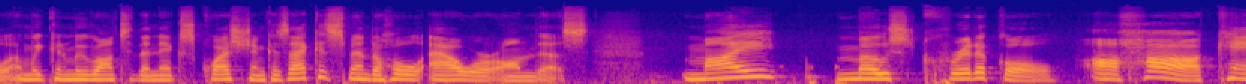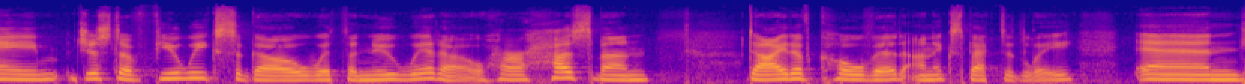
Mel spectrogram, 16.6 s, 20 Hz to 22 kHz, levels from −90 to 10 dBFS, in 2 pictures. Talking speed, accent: 140 wpm, American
